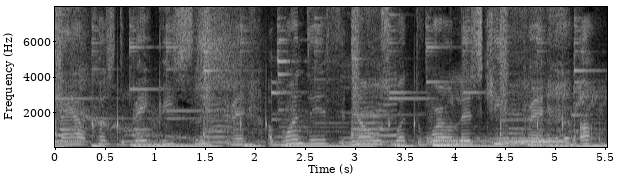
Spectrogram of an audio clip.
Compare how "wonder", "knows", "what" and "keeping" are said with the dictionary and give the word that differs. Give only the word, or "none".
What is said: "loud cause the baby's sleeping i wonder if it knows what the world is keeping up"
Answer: none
